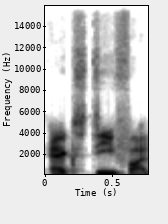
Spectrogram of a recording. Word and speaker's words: XDFi: uh to learn about xd5 now it is X defi that's how it's pronounced right yeah perfect it's not xdy no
